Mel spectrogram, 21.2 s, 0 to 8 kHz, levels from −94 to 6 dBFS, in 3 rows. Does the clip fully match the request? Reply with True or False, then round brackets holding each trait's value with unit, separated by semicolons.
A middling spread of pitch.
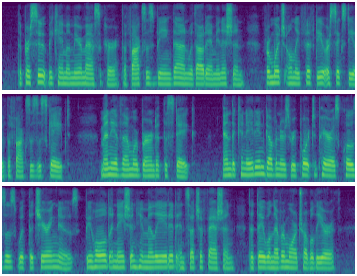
False (2.1 semitones)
